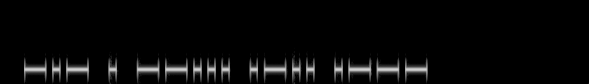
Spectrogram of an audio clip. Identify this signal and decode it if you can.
Morse code, heard as a keyed tone, about 17 wpm, 700 Hz. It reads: KE7LJ
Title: USA Callsign DE Callsign - 5 Characters - 17wpm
